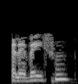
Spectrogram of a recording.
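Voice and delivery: high, rising puzzled question; startled demon king. A narrator's reading. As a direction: echo it in high-pitched surprise. Startled king queries the word.

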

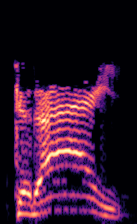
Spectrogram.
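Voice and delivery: a bandit hailing his victim cheerfully; cheerful shout. A narrator's reading. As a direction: greet him like a mocking old friend. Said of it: "he shouted cheerfully".

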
